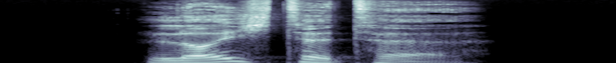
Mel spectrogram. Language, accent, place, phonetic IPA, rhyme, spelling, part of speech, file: German, Germany, Berlin, [ˈlɔɪ̯çtətə], -ɔɪ̯çtətə, leuchtete, verb, De-leuchtete.ogg
- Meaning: inflection of leuchten: 1. first/third-person singular preterite 2. first/third-person singular subjunctive II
